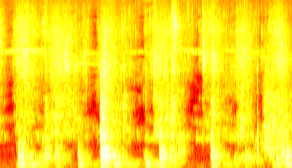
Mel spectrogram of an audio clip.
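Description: Wet squelching of raw chopped yellow cucumber, tomatoes and onions, coated in oil and spice powder, being mixed and squeezed by hand in a pan, the tomatoes crushed as they are worked. It comes in repeated strokes, a new surge every half second or so.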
